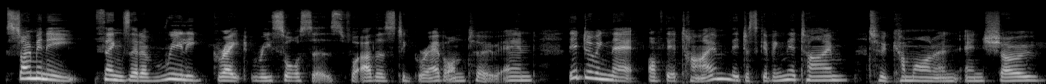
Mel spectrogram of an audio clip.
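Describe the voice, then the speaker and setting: Earnest New Zealand woman, lower voice. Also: measured pace, hardly any pauses. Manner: earnest, informative, lists facts and reports at length. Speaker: podcast co-host. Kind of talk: casual podcast chat.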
